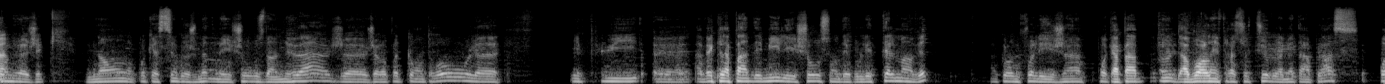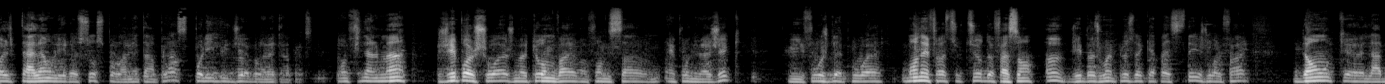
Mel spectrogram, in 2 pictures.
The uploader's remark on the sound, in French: En direct du Hardtech à Toronto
